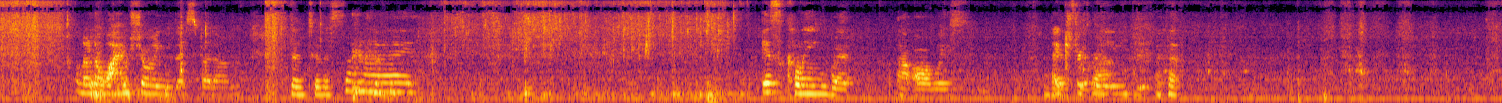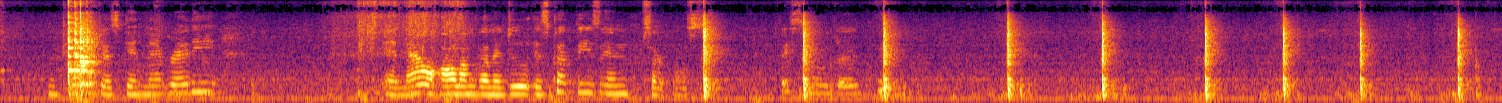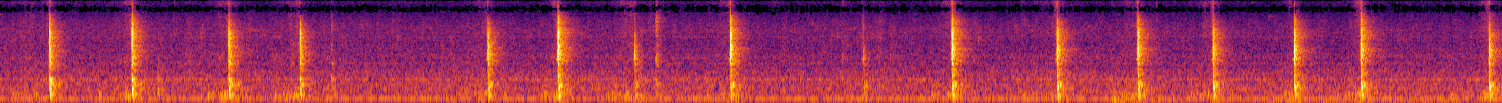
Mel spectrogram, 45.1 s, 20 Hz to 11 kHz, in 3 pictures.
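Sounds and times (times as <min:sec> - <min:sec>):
knife slicing cucumber: 0:24.9 - 0:28.8, 0:29.4 - 0:33.2, 0:34.8 - 0:37.6, 0:40.4 - 0:43.9.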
